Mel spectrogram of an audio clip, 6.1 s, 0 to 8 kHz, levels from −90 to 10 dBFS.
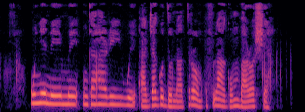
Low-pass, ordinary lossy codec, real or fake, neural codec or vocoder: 7.2 kHz; MP3, 32 kbps; real; none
